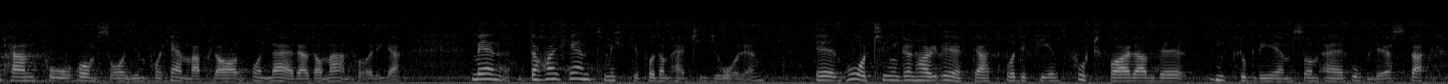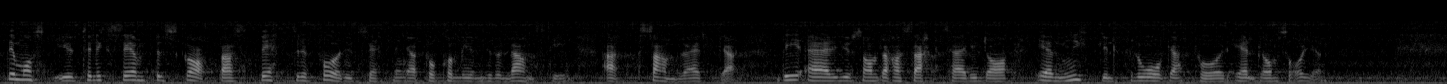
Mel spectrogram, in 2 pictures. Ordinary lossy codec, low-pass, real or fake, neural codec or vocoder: none; none; fake; codec, 16 kHz, 8 kbps, FunCodec, trained on LibriTTS, 25 frames a second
